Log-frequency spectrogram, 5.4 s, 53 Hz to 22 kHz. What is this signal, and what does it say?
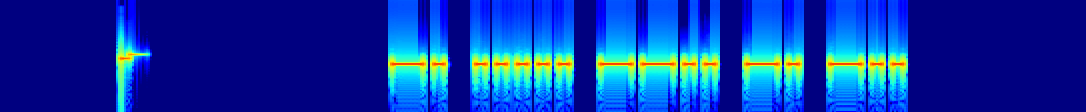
Morse code, heard as a keyed tone, about 23 wpm, 700 Hz. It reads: N5ZND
